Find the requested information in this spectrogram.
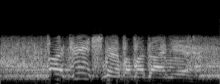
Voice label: bomb success, mood low, speech ru; War Thunder

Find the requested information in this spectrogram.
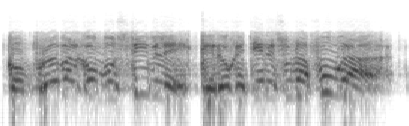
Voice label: tank damaged, mood med, speech; War Thunder

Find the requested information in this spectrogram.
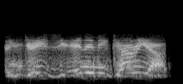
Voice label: bombing, dialogs czech; midway

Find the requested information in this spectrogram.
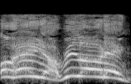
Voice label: inform reloading, US

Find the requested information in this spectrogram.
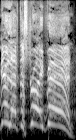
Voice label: landmark near van destroyed, battlechatter us

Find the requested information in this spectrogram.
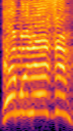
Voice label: rank lieutenant, battle chatter, english

